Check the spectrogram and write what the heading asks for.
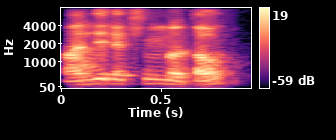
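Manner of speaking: ordinary talk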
